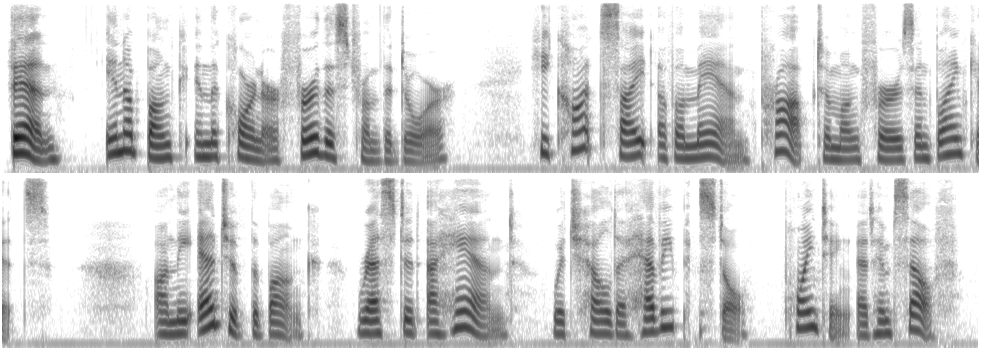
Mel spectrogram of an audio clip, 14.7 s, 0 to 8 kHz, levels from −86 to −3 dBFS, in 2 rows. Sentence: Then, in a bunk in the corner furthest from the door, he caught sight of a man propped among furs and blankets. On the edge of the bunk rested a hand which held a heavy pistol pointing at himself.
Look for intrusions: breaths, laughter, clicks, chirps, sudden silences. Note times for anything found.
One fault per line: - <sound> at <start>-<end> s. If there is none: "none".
- dropout at 12.5-12.6 s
